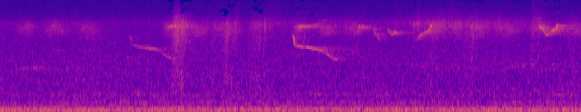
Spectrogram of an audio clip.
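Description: Birds calling: two thin whistles that slide downward, and several short high chirps, over a steady low rumble.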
